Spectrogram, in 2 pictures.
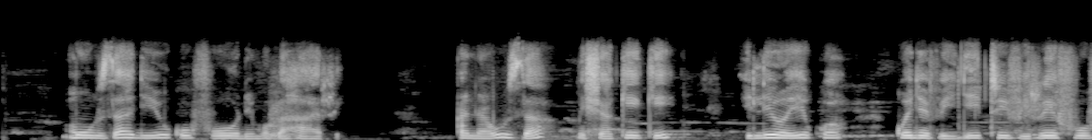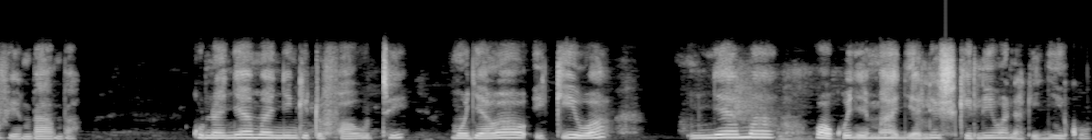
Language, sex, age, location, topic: Swahili, female, 25-35, Mombasa, agriculture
